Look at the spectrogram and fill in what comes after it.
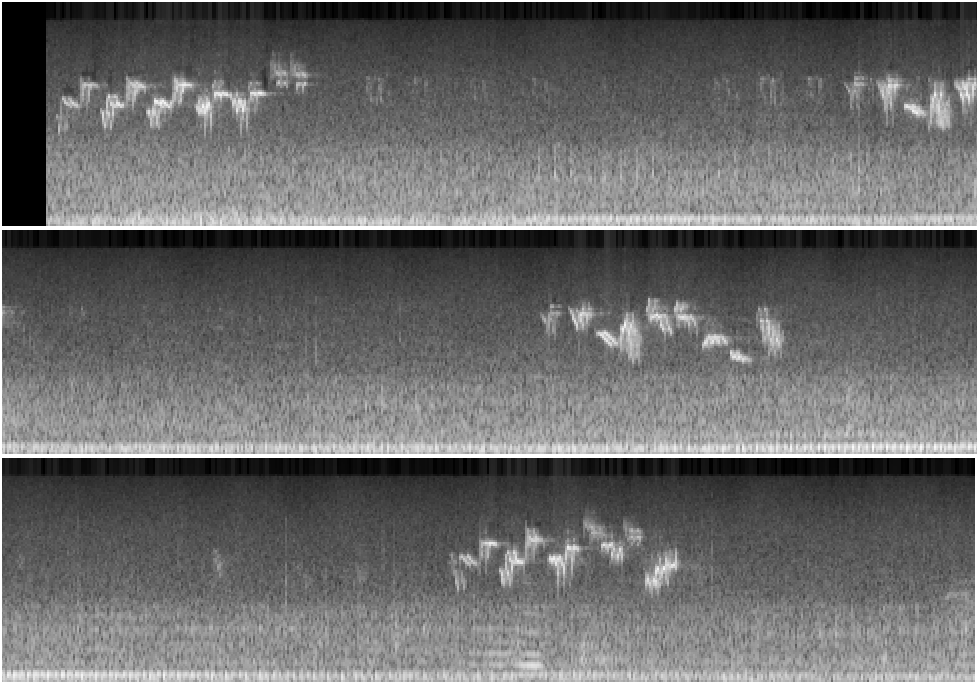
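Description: Birds chirping in four short bursts of rapid, high chirps, spaced several seconds apart, over a steady low hum of background noise.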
